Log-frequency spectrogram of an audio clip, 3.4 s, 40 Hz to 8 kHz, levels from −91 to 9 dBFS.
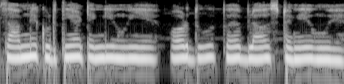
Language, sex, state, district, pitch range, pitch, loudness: Hindi, female, Bihar, Vaishali, 200-215 Hz, 210 Hz, -10 LUFS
